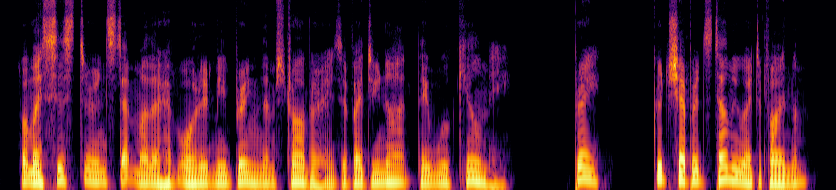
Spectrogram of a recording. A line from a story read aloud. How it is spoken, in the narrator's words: said the girl sadly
